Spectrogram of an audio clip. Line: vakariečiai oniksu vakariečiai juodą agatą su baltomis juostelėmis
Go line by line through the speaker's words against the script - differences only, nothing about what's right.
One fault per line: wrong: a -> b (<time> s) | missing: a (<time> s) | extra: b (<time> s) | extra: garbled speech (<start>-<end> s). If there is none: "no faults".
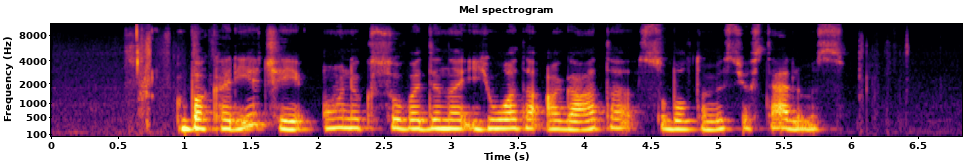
wrong: vakariečiai -> vadina (2.7 s)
